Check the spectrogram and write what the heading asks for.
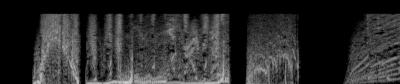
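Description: DJ record-scratch sound effect, chopped into three hard-cut chunks with abrupt gaps of silence between them. Near the end it gives way to a sweeping electronic effect whose pitch glides up and down.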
